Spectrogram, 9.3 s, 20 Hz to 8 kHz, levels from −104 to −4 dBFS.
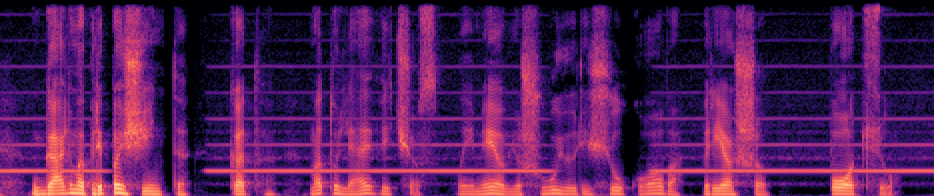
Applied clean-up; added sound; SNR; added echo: none; Wind instrument, woodwind instrument; 14 dB; none.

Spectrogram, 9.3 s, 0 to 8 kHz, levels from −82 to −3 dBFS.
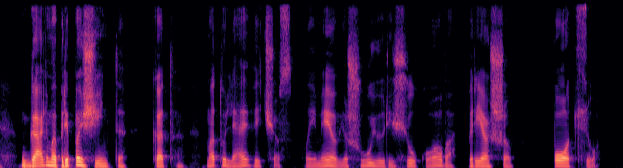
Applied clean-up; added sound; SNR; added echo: none; none; none; none.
